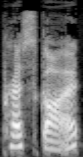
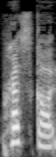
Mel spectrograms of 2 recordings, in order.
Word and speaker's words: Prescott: called Prescot Arizona uh it's spelled Prescott and we can always spot the tourists cuz they're walking around like oh Prescott is so pretty but we know if we're natives that um it's Prescot and it's one thing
